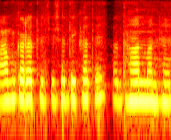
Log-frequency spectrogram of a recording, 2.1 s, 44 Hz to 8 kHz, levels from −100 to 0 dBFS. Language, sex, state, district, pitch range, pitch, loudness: Chhattisgarhi, male, Chhattisgarh, Raigarh, 190-195 Hz, 190 Hz, -18 LUFS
